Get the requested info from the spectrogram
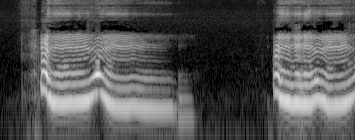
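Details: Indoors, Maya the Siberian Husky talks to an Alexa device with two low, drawn-out, yodelling moans that each carry a quick upward warble, separated by a pause.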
